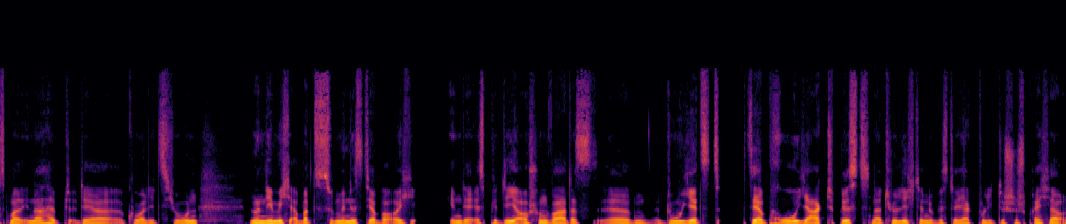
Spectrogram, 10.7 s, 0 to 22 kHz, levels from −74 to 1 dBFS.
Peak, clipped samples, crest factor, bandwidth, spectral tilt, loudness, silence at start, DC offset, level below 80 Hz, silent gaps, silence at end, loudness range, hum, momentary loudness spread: -2 dBFS; under 0.1%; 18 dB; 15.5 kHz; -6.5 dB/octave; -20 LUFS; 0 s; under 0.1%; -50 dBFS; none; 0 s; 1 LU; none; 8 LU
